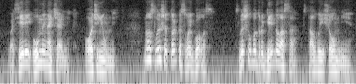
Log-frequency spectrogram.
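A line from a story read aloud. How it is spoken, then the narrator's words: Calm old man. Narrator (Russian): дед спокойно говорит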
